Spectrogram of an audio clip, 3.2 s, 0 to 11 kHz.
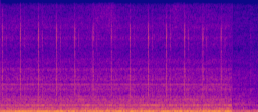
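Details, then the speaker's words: Hcalory diesel heater on setting one in a 37° cabin: a steady, jet-like roaring hum with a faint quick ticking on top, even until it cuts off; running normally. "all right there it's running how's that sound sounds like a jet engine I love it"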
